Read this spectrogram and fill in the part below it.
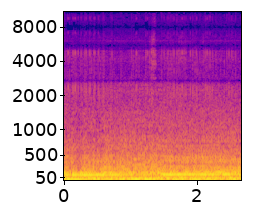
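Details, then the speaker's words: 2000 Oldsmobile Silhouette minivan driving at 20–25 mph: deep steady droning hum or growl under road noise, louder with speed, briefly vanishing in a left bend; suspected worn drive axle wheel bearing hub, to be replaced. "at 20 mph now 25 you can probably hear it it's a loud hum or a growl truth is yesterday my wife was driving this car and called me on her cell phone and over the cell phone I could hear the the howl or the growl the loud hum"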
